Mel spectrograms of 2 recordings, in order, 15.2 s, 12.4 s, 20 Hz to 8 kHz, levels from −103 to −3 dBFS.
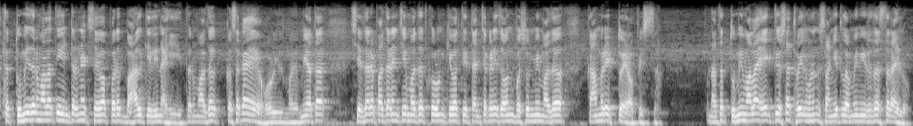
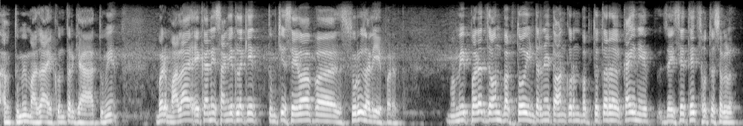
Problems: none marked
